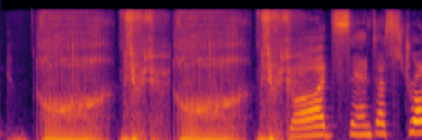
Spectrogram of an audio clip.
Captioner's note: loud snoring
